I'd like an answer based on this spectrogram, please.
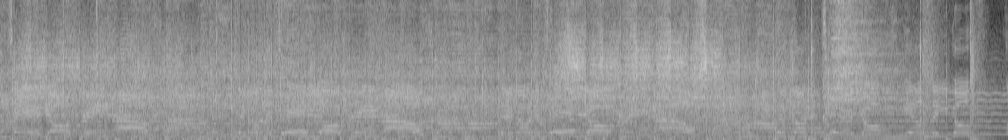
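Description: A rock band playing loud, with drums driving under a singer's wavering vocal line. About ten seconds in the drumming stops and held notes ring on.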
